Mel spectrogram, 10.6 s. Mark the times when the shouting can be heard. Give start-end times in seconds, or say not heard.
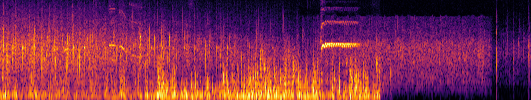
not heard.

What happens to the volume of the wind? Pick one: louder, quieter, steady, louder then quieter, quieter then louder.
louder.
